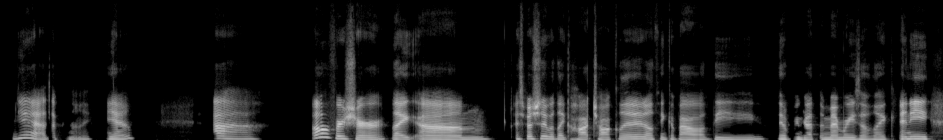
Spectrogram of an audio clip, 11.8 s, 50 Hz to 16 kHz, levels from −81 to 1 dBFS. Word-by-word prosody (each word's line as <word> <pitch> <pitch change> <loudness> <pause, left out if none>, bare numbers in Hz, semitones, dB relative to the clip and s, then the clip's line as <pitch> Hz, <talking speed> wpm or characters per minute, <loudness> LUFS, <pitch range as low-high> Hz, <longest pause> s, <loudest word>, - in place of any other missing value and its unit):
Yeah, 315 +4 0
definitely. 210 +1 -13 0.2
Yeah. 220 +2 -1 1.1
Uh, 255 -4 0 0.7
oh, 425 -1 +4
for 275 -1 +3
sure. 200 -3 +3
Like, 210 -1 +3
um, 200 0 +2 0.3
especially 250 +4 +2
with, 230 -3 -4
like, 205 -2 -3
hot 190 -1 0
chocolate, 220 +5 0
I'll 205 -2 0
think 195 0 -9
about 180 -1 -2
the 180 +2 -8 0.2
it'll 205 -3 -3
bring 200 0 -7
back 185 0 -2
the 195 - -7
memories 190 -1 0
of, 180 -1 -5
like, 180 -1 -6
any 235 0 +3
205 Hz, 130 wpm, -24 LUFS, 190-230 Hz, 1.1 s, oh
